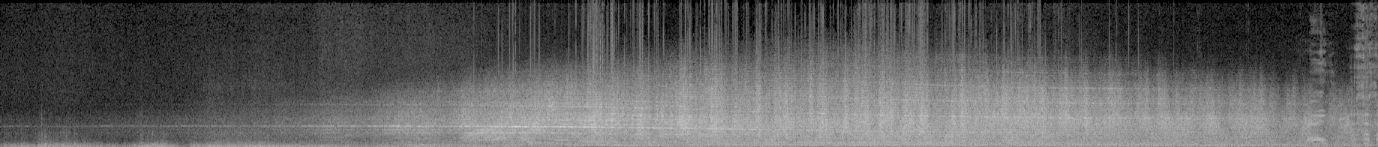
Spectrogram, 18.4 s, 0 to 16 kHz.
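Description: A Boeing 777 jet departing runway 36L at Amsterdam Schiphol bound for Curaçao, its engines a loud, steady roar that builds and holds, with a whine audible early on, heard close by from outdoors.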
